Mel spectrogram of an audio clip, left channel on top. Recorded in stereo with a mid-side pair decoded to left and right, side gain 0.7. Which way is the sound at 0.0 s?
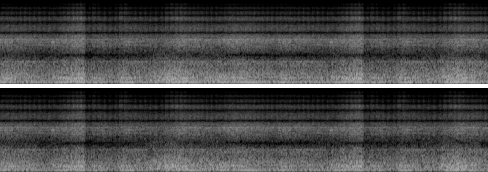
5° left.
